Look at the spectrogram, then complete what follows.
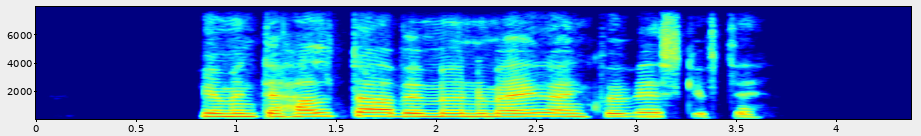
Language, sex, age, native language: Icelandic, female, 60-69, Icelandic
